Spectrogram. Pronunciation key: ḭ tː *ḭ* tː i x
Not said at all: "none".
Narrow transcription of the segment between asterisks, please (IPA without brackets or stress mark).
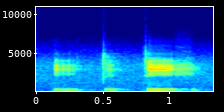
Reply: ḭ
